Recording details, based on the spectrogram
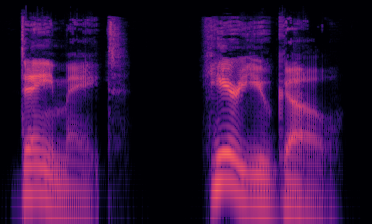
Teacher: Rising intonation when your voice sort of goes up at the end like that at the end of sentences · kind of going up at the end of a sentence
